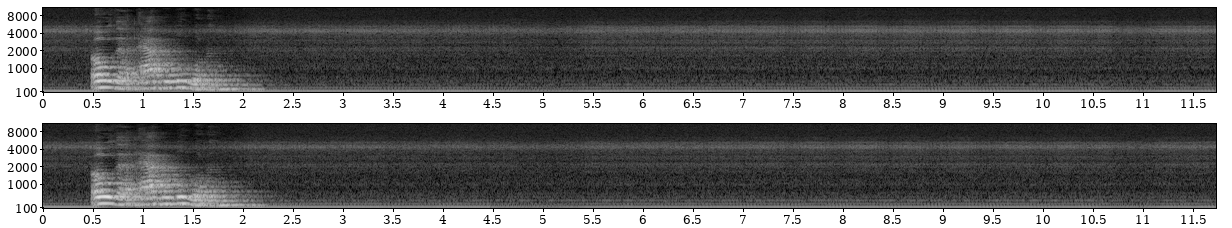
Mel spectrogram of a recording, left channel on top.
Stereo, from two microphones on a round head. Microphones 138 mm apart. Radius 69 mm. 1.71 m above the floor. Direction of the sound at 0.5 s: 20° left (ahead or behind).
